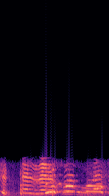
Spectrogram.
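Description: A young child's high-pitched, drawn-out whiny vocalization, wavering up and down in pitch, starting about half a second in.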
